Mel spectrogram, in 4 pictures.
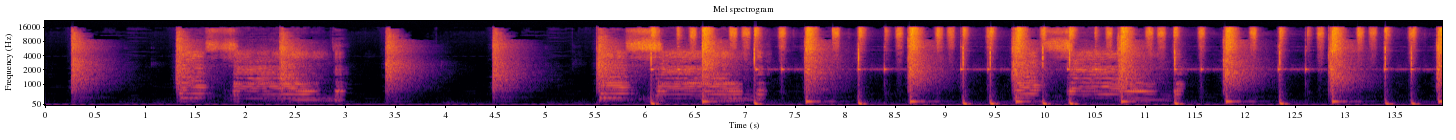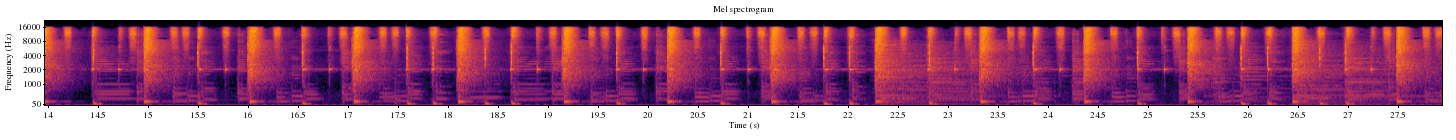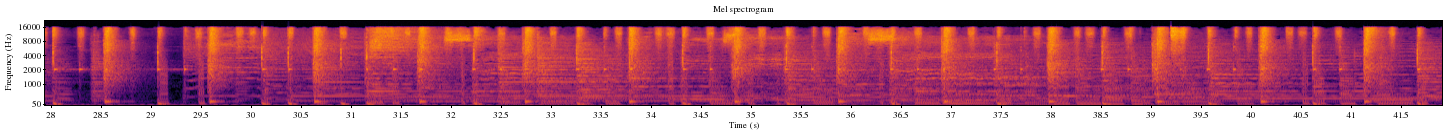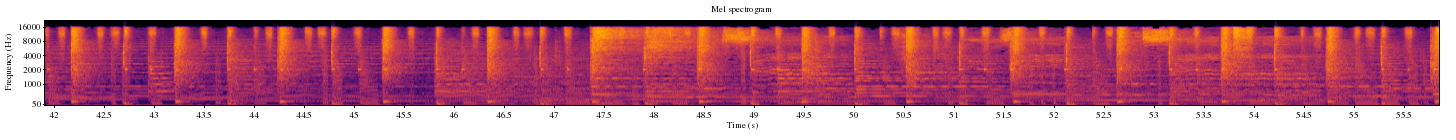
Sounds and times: Music: 1.3s - 3.1s, 5.5s - 55.8s.

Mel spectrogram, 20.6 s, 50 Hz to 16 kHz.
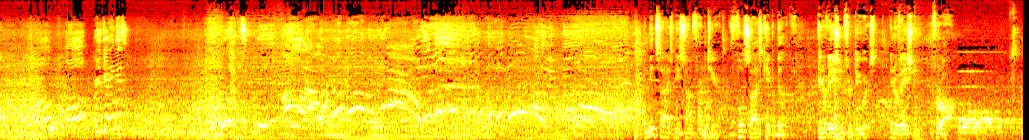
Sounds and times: Speech: 12.9s - 19.1s
Music: 19.2s - 20.4s.

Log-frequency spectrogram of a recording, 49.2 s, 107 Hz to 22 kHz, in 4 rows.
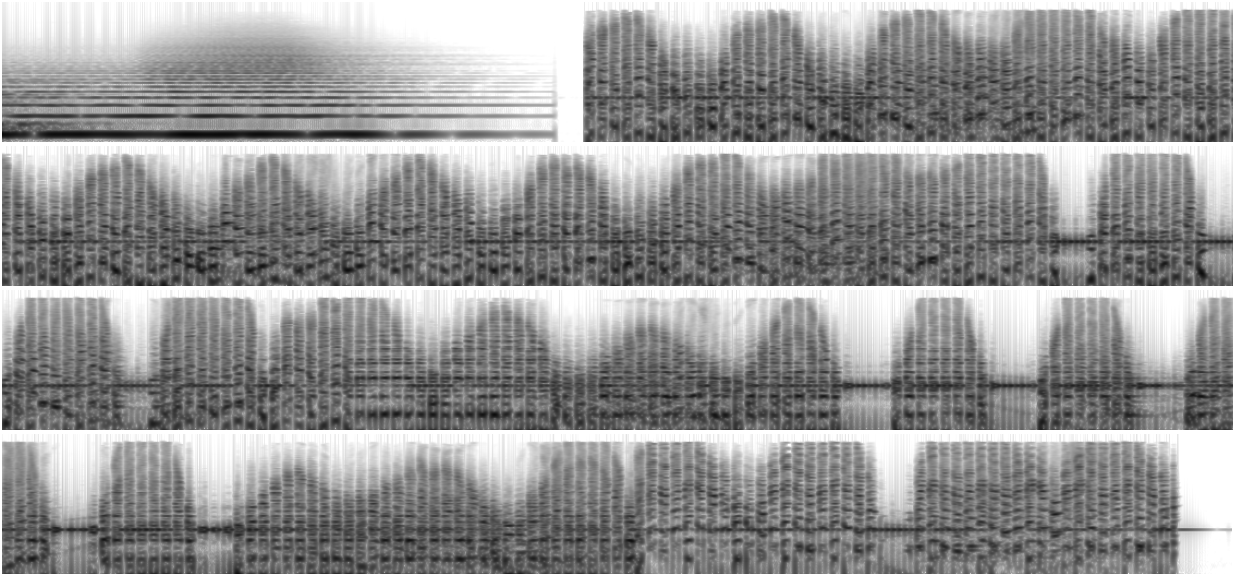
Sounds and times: Synthesizer: 0.0s - 5.1s, 5.9s - 48.8s.

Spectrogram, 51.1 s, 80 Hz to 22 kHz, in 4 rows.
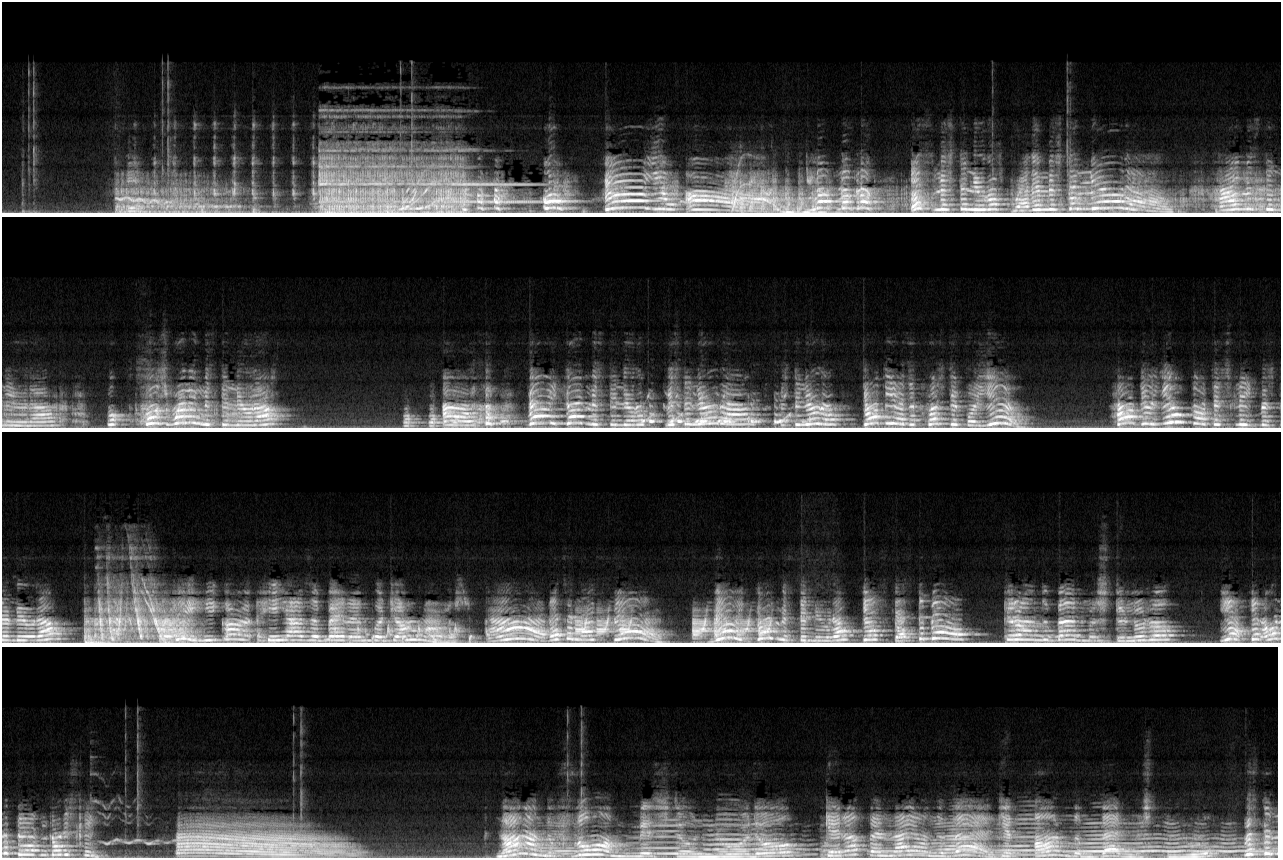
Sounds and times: Speech: 5.4s - 15.7s, 16.8s - 23.1s, 23.9s - 26.3s, 27.2s - 39.4s, 43.3s - 51.1s.

